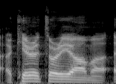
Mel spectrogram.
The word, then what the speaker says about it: Akira Toriyama: And then the other gentleman you may have heard of, I probably say it wrong again, is Akira Toriyama? – Yeah, Akira Toriyama, another legend.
